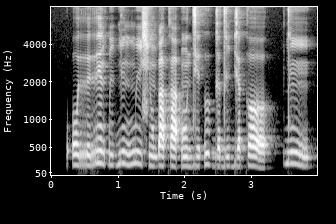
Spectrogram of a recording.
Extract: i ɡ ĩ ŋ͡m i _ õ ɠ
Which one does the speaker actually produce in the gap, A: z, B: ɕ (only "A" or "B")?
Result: B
